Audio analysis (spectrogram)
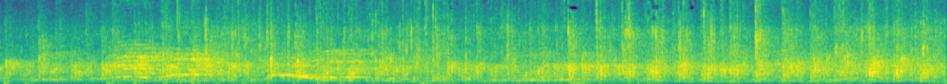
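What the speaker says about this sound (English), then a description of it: "the crowd gets into it a little bit and gets kind of fired up" A crowd at a high school volleyball game between Wyndmere/Lidgerwood and Lisbon claps steadily in a gym, a dense sustained patter of applause with faint voices mixed in.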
